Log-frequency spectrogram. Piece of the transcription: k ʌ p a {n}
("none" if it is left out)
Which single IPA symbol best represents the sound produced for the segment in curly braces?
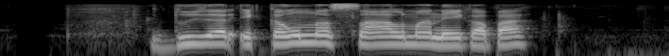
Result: none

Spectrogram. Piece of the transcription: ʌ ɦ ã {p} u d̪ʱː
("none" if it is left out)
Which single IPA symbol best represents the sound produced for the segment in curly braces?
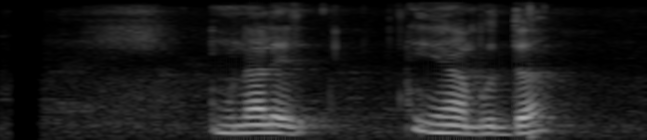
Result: b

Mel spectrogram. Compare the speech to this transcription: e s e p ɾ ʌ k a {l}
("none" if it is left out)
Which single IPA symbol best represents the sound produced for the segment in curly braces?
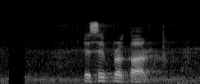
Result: ɾ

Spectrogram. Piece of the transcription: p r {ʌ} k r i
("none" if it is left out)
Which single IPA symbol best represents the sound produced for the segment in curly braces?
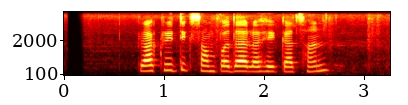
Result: a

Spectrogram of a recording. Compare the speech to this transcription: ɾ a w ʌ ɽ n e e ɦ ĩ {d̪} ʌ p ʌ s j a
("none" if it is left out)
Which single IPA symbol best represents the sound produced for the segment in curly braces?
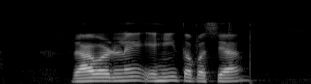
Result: t̪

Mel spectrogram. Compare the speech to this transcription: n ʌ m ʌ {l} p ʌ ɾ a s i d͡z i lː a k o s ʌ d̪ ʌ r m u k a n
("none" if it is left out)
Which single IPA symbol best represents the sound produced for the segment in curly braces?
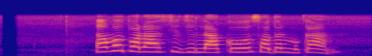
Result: l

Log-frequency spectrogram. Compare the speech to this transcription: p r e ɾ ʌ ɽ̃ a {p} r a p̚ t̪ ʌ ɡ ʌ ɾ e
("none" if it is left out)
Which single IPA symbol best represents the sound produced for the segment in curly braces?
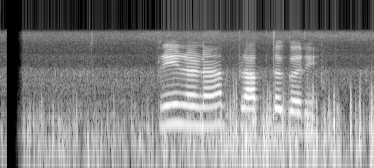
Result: p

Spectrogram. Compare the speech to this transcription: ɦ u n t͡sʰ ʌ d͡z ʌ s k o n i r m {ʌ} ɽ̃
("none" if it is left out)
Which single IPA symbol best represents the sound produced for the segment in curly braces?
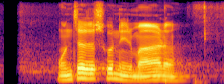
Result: a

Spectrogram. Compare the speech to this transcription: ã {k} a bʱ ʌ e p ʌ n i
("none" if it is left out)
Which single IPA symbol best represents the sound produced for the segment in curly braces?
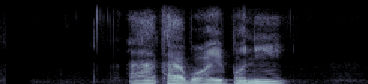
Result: kʰ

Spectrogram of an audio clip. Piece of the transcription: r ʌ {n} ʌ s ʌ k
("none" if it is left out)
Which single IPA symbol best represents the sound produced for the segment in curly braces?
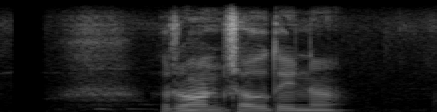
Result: n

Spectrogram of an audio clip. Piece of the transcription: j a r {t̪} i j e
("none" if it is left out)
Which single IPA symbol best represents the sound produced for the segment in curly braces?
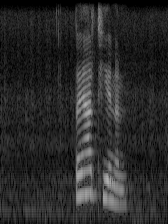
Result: t̪ʰ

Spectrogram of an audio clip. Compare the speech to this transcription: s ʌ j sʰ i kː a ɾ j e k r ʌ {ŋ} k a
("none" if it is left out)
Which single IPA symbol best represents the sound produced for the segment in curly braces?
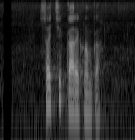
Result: m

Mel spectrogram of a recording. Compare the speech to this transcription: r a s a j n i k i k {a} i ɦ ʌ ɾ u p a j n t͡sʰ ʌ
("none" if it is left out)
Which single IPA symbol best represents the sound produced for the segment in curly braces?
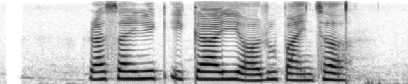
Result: a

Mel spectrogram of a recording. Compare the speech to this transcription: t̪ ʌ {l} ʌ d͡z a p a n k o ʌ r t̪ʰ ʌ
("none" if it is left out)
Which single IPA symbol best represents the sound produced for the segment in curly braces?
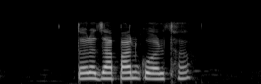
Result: ɾ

